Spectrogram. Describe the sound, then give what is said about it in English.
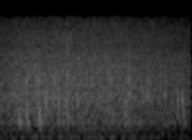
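Raindrops falling steadily in Petersburg make a faint, even hiss of rain on surfaces with no distinct pauses or voices. “who's still trying to get a good survey of the number of raindrops there are in Petersburg today.”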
